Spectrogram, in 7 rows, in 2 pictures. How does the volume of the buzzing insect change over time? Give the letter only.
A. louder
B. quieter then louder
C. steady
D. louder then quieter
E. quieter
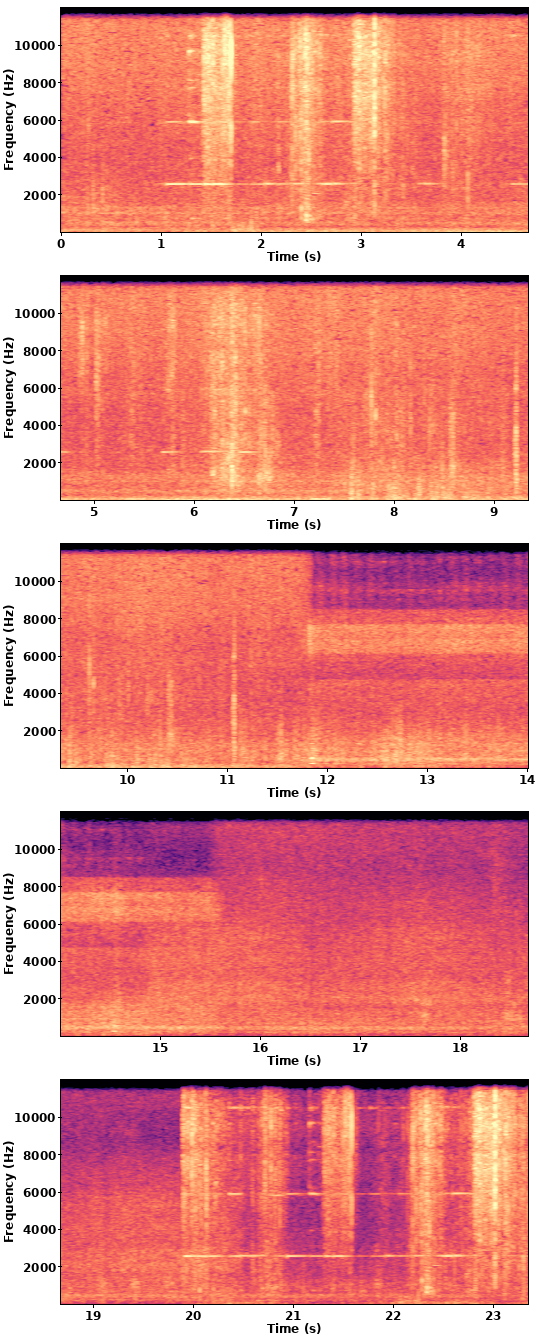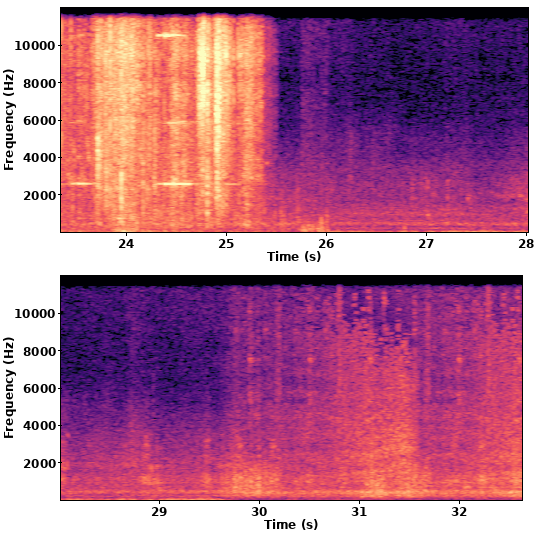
E.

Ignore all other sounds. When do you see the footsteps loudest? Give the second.
6 s.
